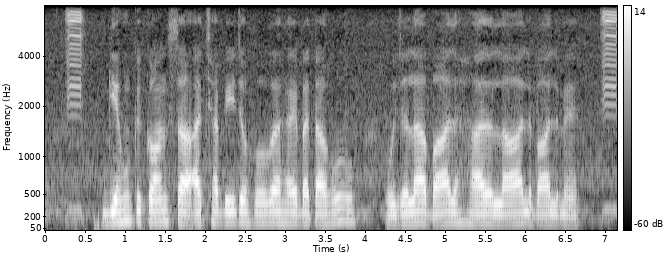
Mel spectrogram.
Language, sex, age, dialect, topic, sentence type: Magahi, male, 18-24, Central/Standard, agriculture, question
